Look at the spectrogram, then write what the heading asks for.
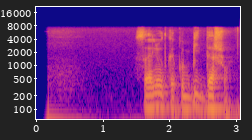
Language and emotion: Russian, angry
